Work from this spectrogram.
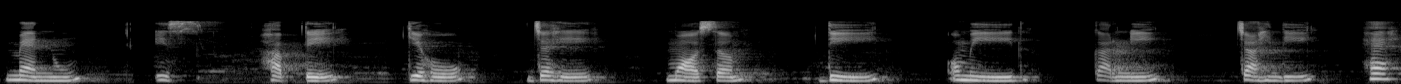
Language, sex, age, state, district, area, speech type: Punjabi, female, 30-45, Punjab, Patiala, rural, read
